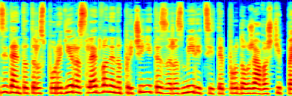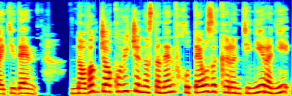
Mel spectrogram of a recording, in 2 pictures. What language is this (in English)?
Bulgarian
